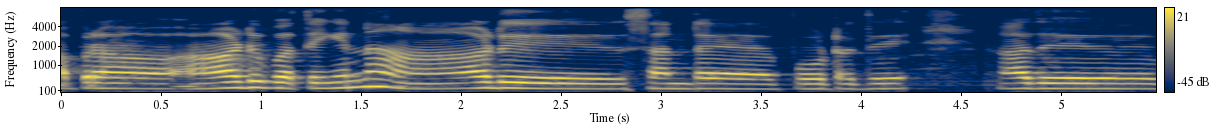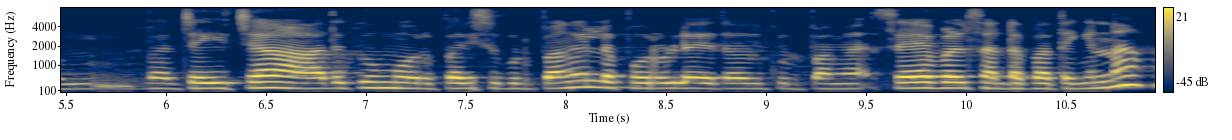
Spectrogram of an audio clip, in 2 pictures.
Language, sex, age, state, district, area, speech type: Tamil, female, 30-45, Tamil Nadu, Tiruppur, rural, spontaneous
